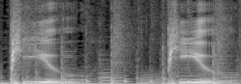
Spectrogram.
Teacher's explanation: empieza con la pronunciación de la P seguida de la Y y una U larga. Esta segunda sílaba se pronuncia pew, pew.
